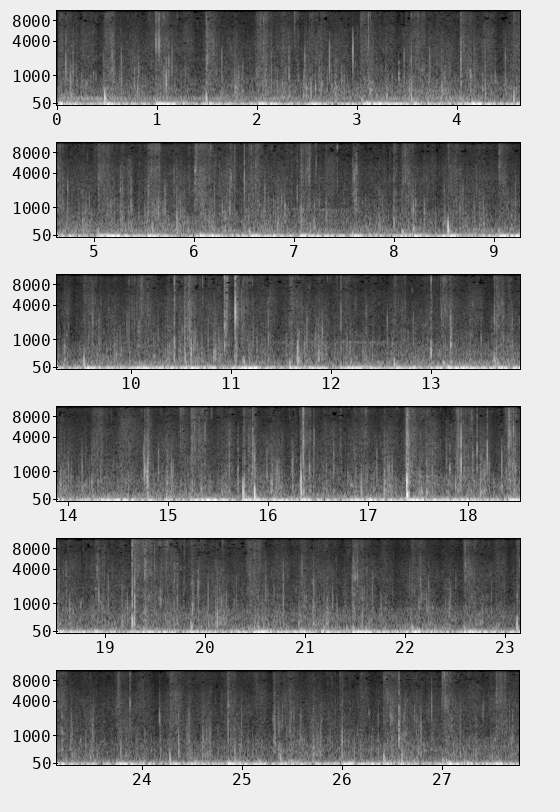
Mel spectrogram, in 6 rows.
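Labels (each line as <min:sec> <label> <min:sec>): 0:00.0 Continuous footsteps on mud and dirt in a forest with quiet wind at night. 0:27.8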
